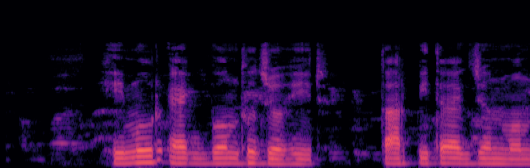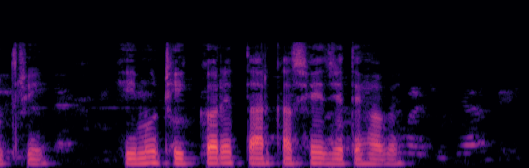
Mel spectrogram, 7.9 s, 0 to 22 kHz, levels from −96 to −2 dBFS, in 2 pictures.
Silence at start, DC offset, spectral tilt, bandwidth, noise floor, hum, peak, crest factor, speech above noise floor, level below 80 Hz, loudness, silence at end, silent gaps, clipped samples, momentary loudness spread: 0.4 s; under 0.1%; -6 dB/octave; 8 kHz; -64 dBFS; none; -22 dBFS; 18 dB; 24 dB; -78 dBFS; -40 LUFS; 0.4 s; none; under 0.1%; 11 LU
